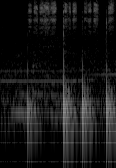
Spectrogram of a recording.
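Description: Several short, scratchy writing strokes on a board, four distinct bursts in an uneven rhythm, fairly quiet and close, with no talking.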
